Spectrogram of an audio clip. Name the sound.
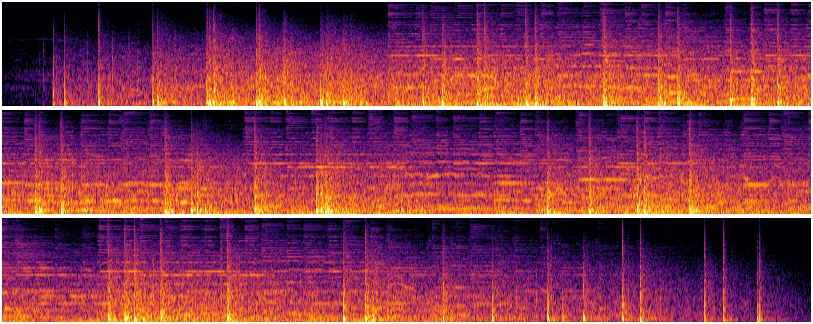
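fireworks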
